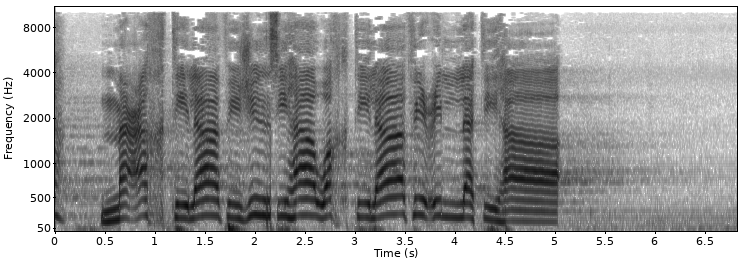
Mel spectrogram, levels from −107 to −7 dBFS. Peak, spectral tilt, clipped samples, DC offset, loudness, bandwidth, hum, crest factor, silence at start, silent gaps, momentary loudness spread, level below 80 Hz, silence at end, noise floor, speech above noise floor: 0 dBFS; -4 dB/octave; under 0.1%; under 0.1%; -16 LUFS; 10.5 kHz; none; 18 dB; 0 s; none; 6 LU; -36 dBFS; 1.5 s; -49 dBFS; 32 dB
